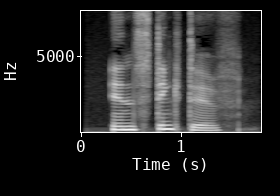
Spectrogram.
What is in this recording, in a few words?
"instinctive", voice spelling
